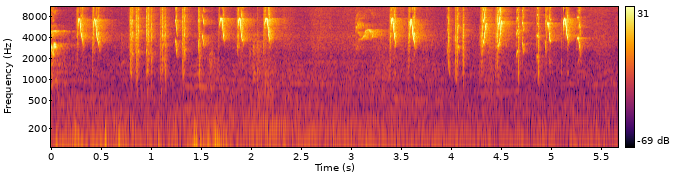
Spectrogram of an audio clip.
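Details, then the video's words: Sooty-headed bulbul, full fighting song with fill-in phrases: dense bursts of shrill, clipped high notes and a few squeaky slurs, delivered in quick irregular runs. "Konin Dacok full isian tarung"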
